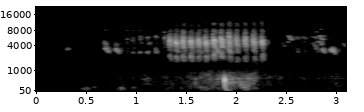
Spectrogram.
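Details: Sparrow bursts into a loud, fast series of chirps lasting about a second, then softer scattered tweets follow.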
